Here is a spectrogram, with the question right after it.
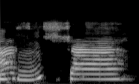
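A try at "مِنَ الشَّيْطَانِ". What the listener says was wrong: Enggak asa, asya. Asyaitoni yu'a'udhu.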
